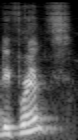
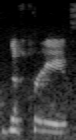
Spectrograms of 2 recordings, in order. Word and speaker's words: DeFreeze: How do you say that? DeFriends? DeFreeze. DeFreeze.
